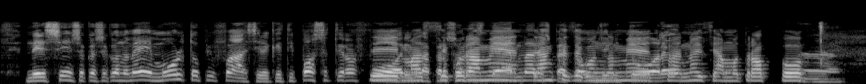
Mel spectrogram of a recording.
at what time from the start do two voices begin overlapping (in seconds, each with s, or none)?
3.7 s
